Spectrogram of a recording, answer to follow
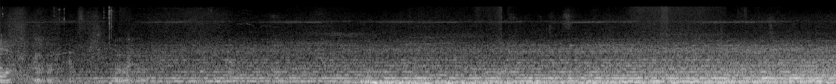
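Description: Eerie background music: a sustained drone holding one steady note, swelling slowly, with a deep rumble building underneath from about halfway through.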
